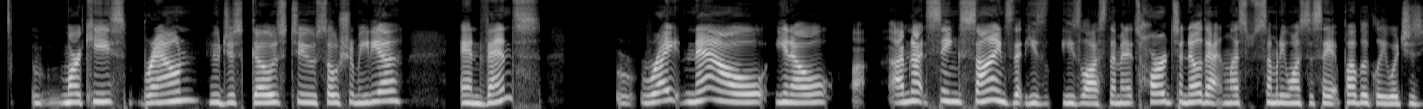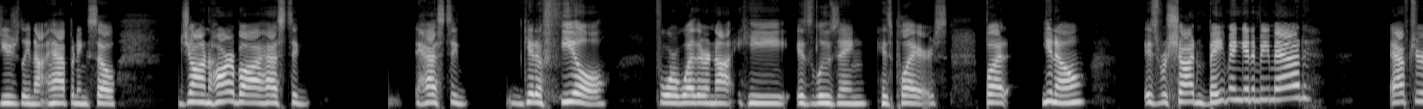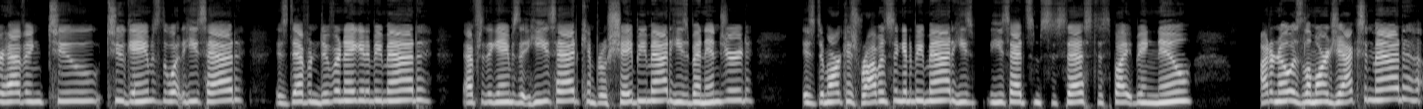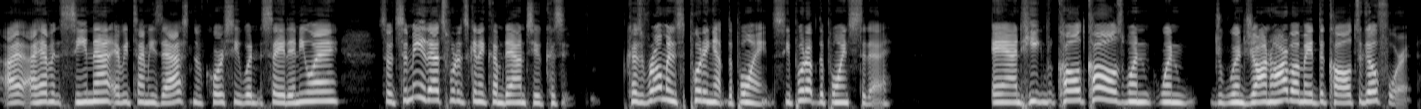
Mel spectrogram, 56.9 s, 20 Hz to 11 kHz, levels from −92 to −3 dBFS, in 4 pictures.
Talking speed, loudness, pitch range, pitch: 190 wpm, -24 LUFS, 230-275 Hz, 250 Hz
